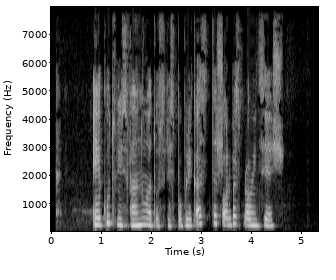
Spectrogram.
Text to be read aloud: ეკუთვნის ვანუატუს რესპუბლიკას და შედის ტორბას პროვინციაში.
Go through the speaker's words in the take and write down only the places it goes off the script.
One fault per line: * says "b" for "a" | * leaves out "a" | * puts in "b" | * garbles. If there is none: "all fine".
* leaves out "შედის"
